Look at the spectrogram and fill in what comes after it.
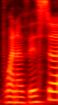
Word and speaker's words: Buena Vista: I know that they released it through their niche distributor, which was Buena Vista, I think is how you say it, totally.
